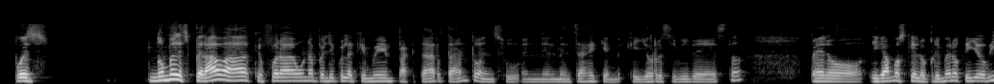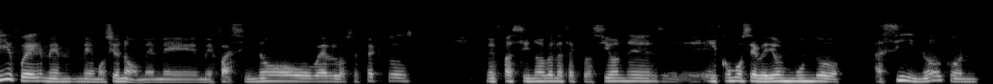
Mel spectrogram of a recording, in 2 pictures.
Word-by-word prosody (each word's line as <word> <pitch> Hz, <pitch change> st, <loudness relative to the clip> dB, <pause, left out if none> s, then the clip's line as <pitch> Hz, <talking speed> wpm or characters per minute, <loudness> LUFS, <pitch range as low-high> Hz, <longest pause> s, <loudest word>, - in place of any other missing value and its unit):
Pues, 160 Hz, -3 st, +5 dB, 1.0 s
no 170 Hz, +3 st, +6 dB
me 230 Hz, +3 st, +11 dB
esperaba 190 Hz, -1 st, +8 dB
que 155 Hz, -, -4 dB
fuera 165 Hz, +3 st, +4 dB
una 170 Hz, 0 st, -1 dB
película 155 Hz, 0 st, -2 dB
que 145 Hz, -1 st, -5 dB
me 145 Hz, +2 st, -2 dB
iba 150 Hz, -, 0 dB
a -, -, -2 dB
impactar 140 Hz, -1 st, -4 dB
tanto 165 Hz, +3 st, -3 dB
en 120 Hz, -1 st, -7 dB
su 125 Hz, +2 st, -11 dB
en 120 Hz, 0 st, -10 dB
el 120 Hz, 0 st, -7 dB
mensaje 130 Hz, +4 st, -5 dB
que 125 Hz, -2 st, -7 dB
me 110 Hz, -, -12 dB
que 115 Hz, 0 st, -8 dB
yo 125 Hz, +1 st, -2 dB
recibí 130 Hz, -2 st, -7 dB
de 120 Hz, -1 st, -4 dB
esto, 190 Hz, -, -9 dB, 0.6 s
pero, 135 Hz, -3 st, +1 dB
digamos, 150 Hz, +4 st, +3 dB
que 160 Hz, -, 0 dB
lo 140 Hz, -2 st, 0 dB
primero 155 Hz, +6 st, -1 dB
que 155 Hz, -, -3 dB
yo 160 Hz, -1 st, +1 dB
vi 210 Hz, +9 st, 0 dB
fue 160 Hz, -6 st, -1 dB
me 140 Hz, -3 st, -4 dB
me 130 Hz, 0 st, -8 dB
emocionó, 120 Hz, 0 st, -5 dB
me 115 Hz, +2 st, -9 dB
me 115 Hz, -1 st, -10 dB
me 115 Hz, 0 st, -12 dB
fascinó 140 Hz, +1 st, -4 dB
ver 135 Hz, 0 st, -4 dB
los 135 Hz, -1 st, -8 dB
efectos, 155 Hz, +2 st, -11 dB, 0.7 s
me 140 Hz, -1 st, -6 dB
fascinó 140 Hz, +1 st, -4 dB
ver 145 Hz, +1 st, -2 dB
las 140 Hz, -1 st, -5 dB
actuaciones, 145 Hz, +2 st, -7 dB
eh 135 Hz, +2 st, -17 dB
eh, -, -, -5 dB
cómo 160 Hz, +2 st, -2 dB
se 150 Hz, 0 st, 0 dB
vería 140 Hz, +1 st, +4 dB
un 145 Hz, -1 st, +2 dB
mundo 140 Hz, -3 st, -1 dB, 0.3 s
así, 165 Hz, +6 st, -3 dB
¿no?, 150 Hz, +9 st, -4 dB
con 130 Hz, -8 st, -9 dB
140 Hz, 180 wpm, -22 LUFS, 130-155 Hz, 1.0 s, me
